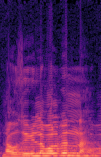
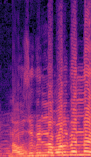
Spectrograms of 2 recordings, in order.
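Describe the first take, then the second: First: Said in the usual way. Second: না lifted, the prompt said louder. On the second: Real, not acted. Preacher prompts the crowd to say it louder. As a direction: coax a louder response. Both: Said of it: "একটু আওয়াজ দিয়ে বলেন".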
